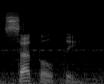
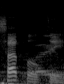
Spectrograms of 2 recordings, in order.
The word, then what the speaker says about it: subtlety: it's a subtlety you the B is silent it's not there yeah you know you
